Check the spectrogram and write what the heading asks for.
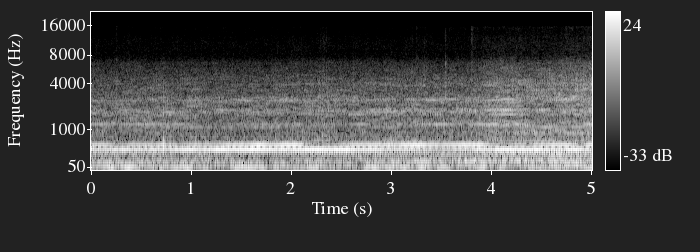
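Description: Outdoor air-conditioning condenser unit running close by: a steady compressor and fan hum with two held tones over a low rumble, very loud.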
